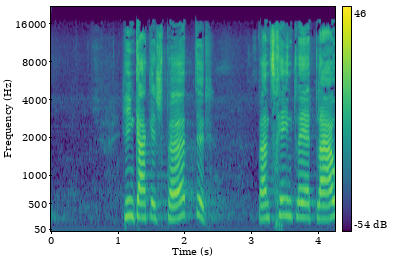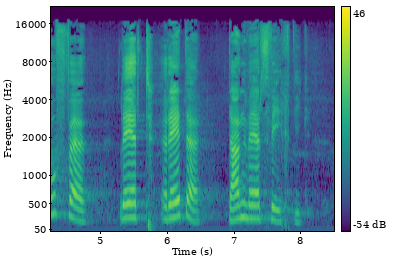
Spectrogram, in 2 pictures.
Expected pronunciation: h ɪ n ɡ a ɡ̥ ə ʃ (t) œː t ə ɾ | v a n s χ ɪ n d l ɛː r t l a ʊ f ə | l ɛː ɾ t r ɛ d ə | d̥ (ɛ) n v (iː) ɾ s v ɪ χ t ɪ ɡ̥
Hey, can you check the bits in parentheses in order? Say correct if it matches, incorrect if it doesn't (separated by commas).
incorrect, incorrect, incorrect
